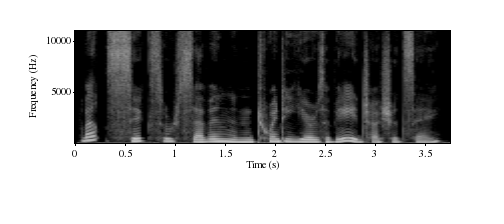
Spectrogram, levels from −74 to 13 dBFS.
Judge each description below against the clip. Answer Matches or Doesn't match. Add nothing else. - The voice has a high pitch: Matches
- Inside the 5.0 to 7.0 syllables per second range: Doesn't match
